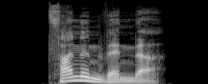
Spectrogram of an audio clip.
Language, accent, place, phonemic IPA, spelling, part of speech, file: German, Germany, Berlin, /ˈpfanənˌvɛndɐ/, Pfannenwender, noun, De-Pfannenwender.ogg
- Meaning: spatula (kitchen utensil)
